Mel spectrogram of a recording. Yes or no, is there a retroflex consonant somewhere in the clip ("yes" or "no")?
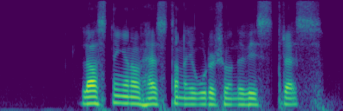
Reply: yes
